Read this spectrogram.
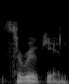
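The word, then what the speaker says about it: Tsarukyan: Sarukian. There's a T in the front. It's difficult. I'm pretty sure it's silent, though.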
